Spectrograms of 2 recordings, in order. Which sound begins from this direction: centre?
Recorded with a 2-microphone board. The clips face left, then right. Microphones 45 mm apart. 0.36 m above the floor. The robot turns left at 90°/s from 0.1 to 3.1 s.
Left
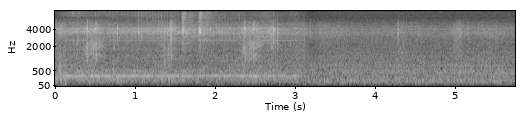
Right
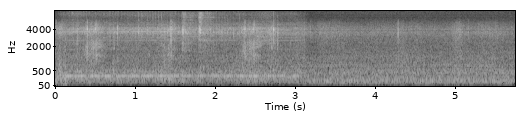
A dropped coin, at 1.6 s.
